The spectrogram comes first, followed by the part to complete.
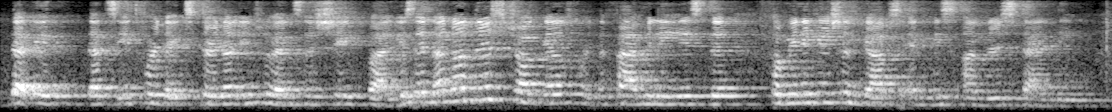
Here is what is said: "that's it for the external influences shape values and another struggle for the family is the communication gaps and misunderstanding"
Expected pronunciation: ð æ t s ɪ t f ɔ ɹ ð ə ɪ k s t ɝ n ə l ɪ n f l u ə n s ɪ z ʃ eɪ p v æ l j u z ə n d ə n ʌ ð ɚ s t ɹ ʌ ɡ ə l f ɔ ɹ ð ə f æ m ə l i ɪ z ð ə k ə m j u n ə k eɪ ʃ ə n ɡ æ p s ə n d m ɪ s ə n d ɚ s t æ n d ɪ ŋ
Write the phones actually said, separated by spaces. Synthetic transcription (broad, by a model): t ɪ t s ɪ t f ɔ ɹ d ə ɪ k s t ɝ n ə l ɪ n f l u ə n s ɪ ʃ eɪ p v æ l j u s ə n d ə n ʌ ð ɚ s t ɹ ʌ ɡ ə l f ɔ ɹ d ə f æ m ə l i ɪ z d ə k ə m j u n ə k eɪ ʃ ə n ɡ æ p s ə n d m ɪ s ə n d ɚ s t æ n d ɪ ŋ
